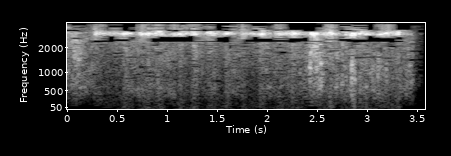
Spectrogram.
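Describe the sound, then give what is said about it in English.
A bus seat alarm sounds as a steady, shrill electronic tone held for several seconds over a rumbling background, then cuts off abruptly. “Okay, what was that alarm? That's the seat alarm.”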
